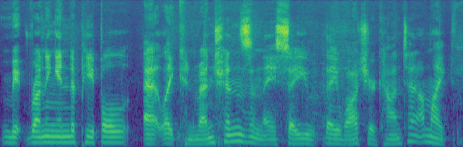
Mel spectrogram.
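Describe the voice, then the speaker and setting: A man's voice: medium pitch, a little fast. Chatty young male podcast host. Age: 20s. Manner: relaxed, chatty, lots of "like". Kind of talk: casual chat.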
